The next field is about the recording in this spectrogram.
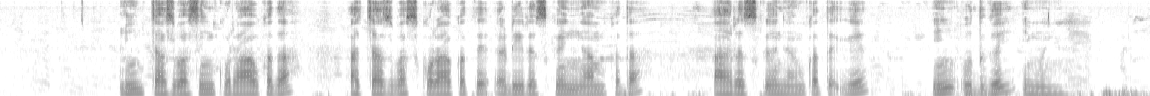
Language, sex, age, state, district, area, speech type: Santali, male, 18-30, West Bengal, Bankura, rural, spontaneous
